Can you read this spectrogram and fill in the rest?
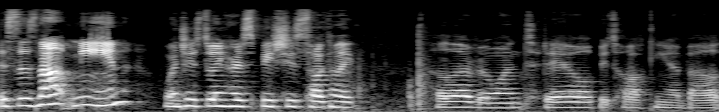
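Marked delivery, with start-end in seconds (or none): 3.2-5.4 very quiet, flat, emotionless monotone. Showing the group how a speech should not sound: flat, no emotion. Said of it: "That is no emotion".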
